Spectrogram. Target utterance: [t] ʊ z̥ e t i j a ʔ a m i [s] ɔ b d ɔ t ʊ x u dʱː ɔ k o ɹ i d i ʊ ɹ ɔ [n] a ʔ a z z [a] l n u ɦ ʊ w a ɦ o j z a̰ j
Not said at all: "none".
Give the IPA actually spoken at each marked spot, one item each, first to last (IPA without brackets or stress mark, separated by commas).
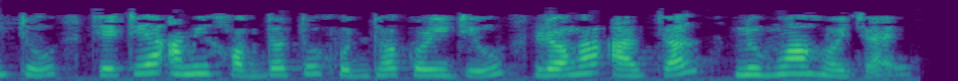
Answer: t, x, ŋ, a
